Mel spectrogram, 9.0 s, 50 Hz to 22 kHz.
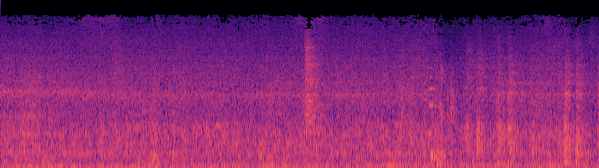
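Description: Enshu Railway 1003-series electric train running, heard from inside its cab: a steady low rumble of the running gear with wheels clacking over rail joints. The clacks come more often in the second half.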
